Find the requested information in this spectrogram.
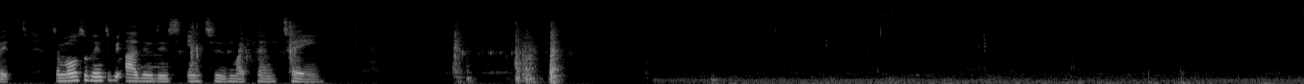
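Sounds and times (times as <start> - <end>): faint low hum: 6.6 - 13.0.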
